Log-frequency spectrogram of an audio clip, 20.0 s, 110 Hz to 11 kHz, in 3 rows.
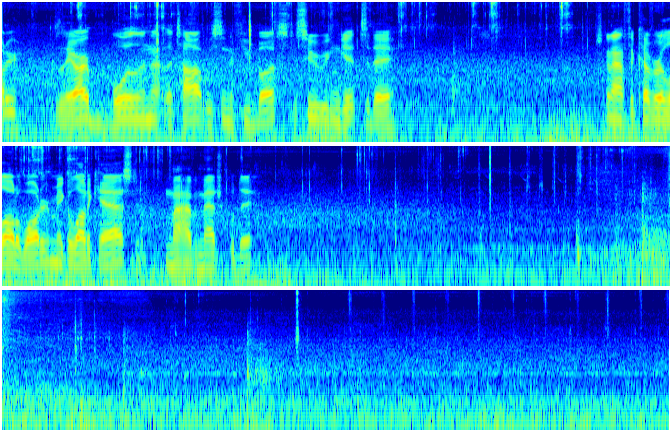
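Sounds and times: boat engine rumble: 0:00.0 - 0:20.0
light ticks: 0:16.2 - 0:20.0.

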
